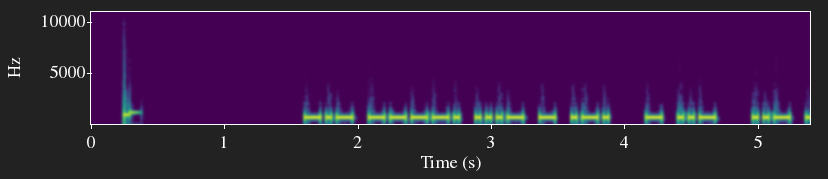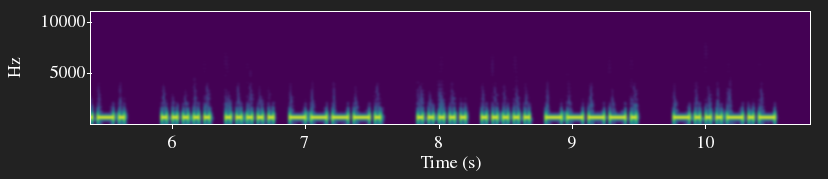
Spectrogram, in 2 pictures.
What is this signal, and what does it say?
Morse code, heard as a keyed tone, about 30 wpm, 700 Hz. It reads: K9VTR TU UR 559 559 <BK>
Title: SOTA QSO Practice 30wpm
